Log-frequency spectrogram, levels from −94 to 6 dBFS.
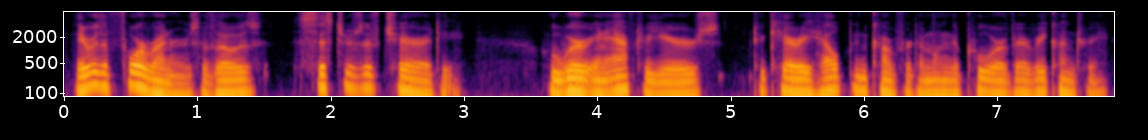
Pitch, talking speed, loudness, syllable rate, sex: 105 Hz, 190 wpm, -18 LUFS, 6.3 syllables/s, male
